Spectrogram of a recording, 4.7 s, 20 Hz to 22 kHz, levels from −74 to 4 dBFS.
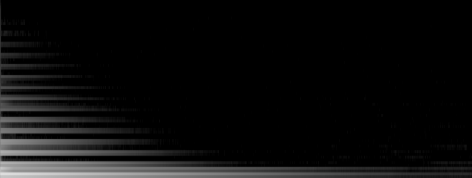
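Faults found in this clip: No findings for this music clip in the call and media quality review.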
